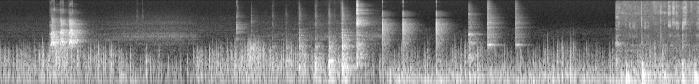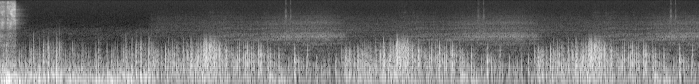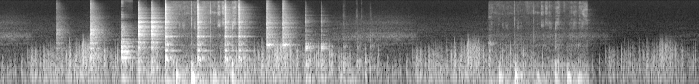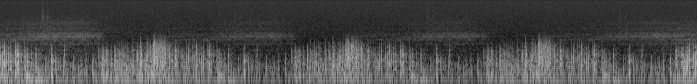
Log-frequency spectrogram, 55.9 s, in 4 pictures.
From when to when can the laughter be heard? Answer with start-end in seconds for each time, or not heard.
1.0-1.6.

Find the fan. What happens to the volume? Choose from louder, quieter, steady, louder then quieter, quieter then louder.
quieter.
